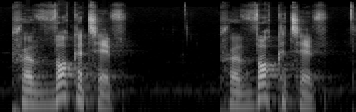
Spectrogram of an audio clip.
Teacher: You can hear the stress again is on the second syllable.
